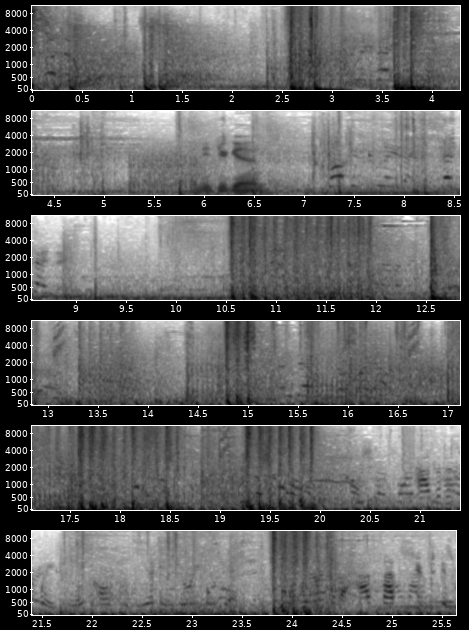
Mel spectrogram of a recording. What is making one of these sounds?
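Gunfire from a video game rattles in loud bursts.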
